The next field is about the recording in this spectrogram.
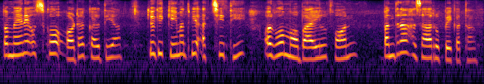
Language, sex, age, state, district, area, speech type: Urdu, female, 30-45, Uttar Pradesh, Aligarh, rural, spontaneous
